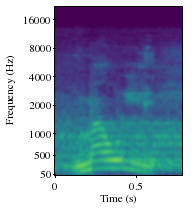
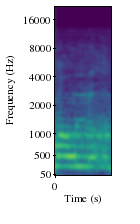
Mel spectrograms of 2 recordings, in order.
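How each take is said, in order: First: The second syllable has an 'ee' vowel. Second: The second syllable has an 'oo' vowel. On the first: This is the proper form of the word. The speaker calls it right. "tu betul" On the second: This is how local people commonly say it. The speaker calls it wrong. "tak betul orang panggil maulud tu"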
